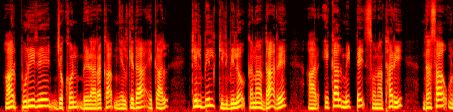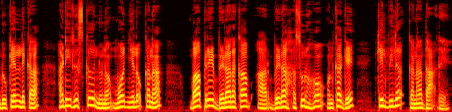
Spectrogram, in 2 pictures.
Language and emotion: Santali, neutral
